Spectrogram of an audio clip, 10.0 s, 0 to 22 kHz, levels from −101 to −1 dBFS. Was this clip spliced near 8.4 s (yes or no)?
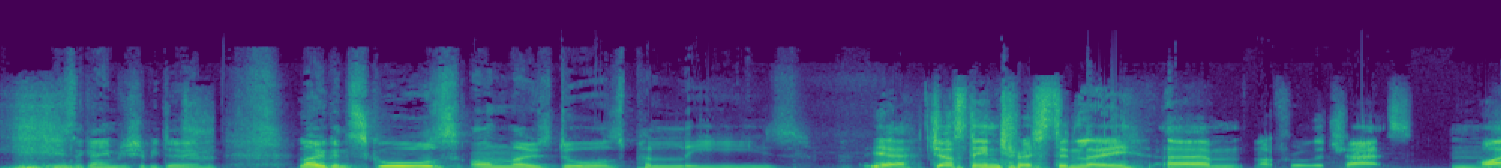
yes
